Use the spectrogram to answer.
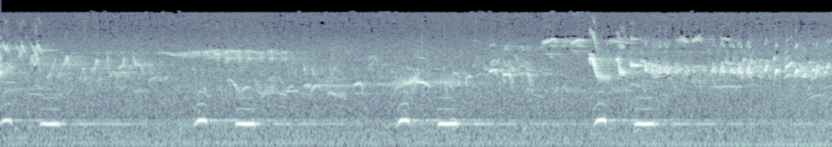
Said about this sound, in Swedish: I fjol hörde vi faktiskt en gök här som var på Djurgården, men i år har jag inte haft förmånen att få höra den. Men visst är det trevligt med en gök.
